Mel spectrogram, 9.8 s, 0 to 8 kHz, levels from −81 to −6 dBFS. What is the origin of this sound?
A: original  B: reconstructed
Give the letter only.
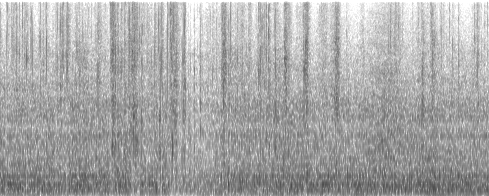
A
